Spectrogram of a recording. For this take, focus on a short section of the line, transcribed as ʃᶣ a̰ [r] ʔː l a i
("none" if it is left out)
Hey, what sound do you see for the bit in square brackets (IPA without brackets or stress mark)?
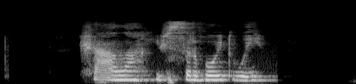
none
